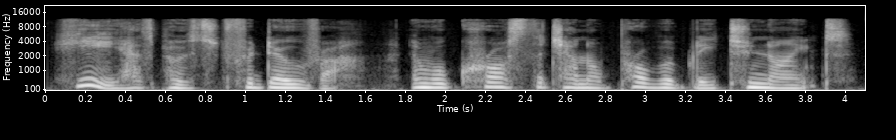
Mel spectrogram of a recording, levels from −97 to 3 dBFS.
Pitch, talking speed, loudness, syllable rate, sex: 185 Hz, 190 wpm, -17 LUFS, 4.8 syllables/s, female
